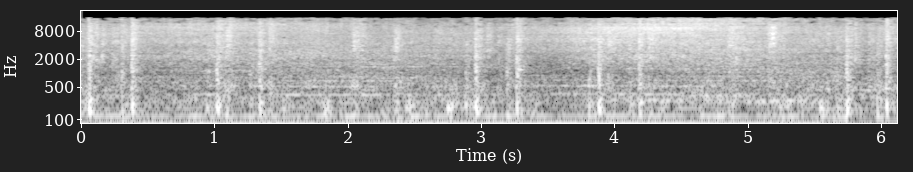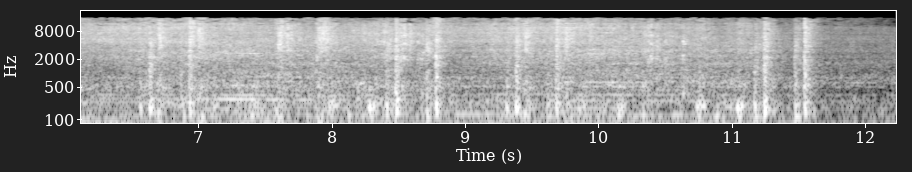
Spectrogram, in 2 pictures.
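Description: A train moving through the station, its wheels clattering over rail joints in a run of sharp clicks over a low, steady rumble.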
